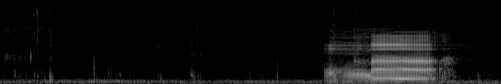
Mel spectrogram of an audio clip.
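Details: Cow in a park giving a single drawn-out moo, rich in harmonics and lasting just over a second, following a stretch of quiet rumbling background with faint ticks.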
